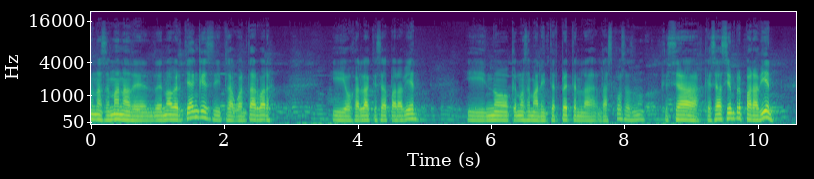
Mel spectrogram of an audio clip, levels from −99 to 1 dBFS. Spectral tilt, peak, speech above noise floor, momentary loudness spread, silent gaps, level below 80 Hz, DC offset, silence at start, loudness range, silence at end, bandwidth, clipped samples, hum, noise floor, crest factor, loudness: -8 dB/octave; -4 dBFS; 22 dB; 14 LU; none; -54 dBFS; under 0.1%; 0 s; 3 LU; 0.15 s; 12.5 kHz; under 0.1%; none; -42 dBFS; 16 dB; -21 LUFS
